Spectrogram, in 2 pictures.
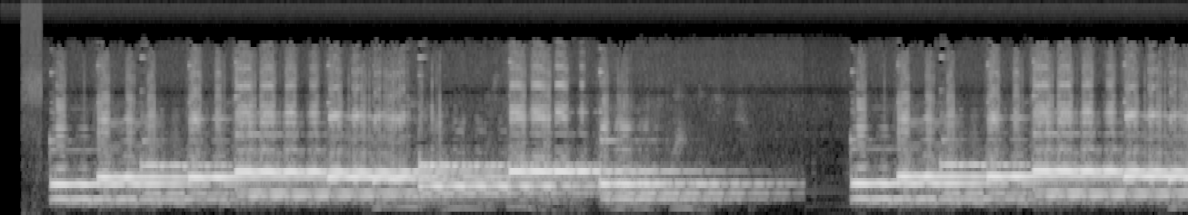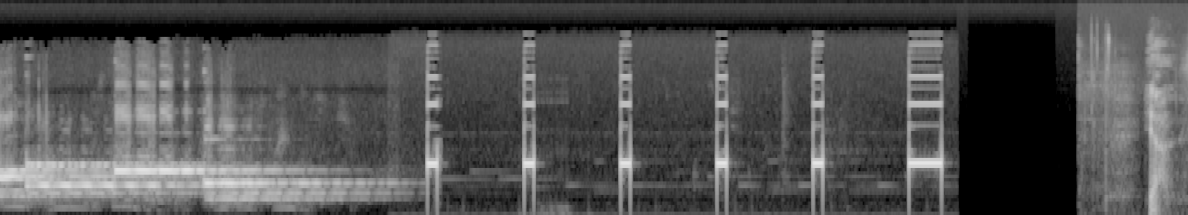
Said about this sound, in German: nach der wunderbaren Einführungsmelodie von Radio Mayak, einer der größten unionsweiten Radiostationen der Sowjetunion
